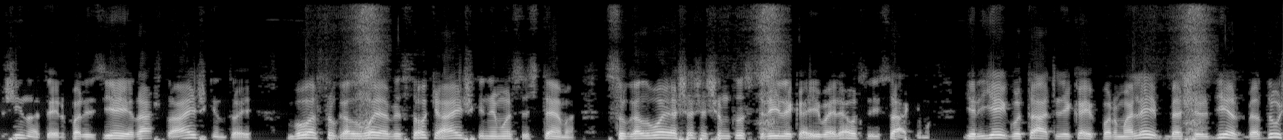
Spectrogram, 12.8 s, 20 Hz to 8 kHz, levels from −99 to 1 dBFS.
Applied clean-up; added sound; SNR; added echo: classical method spectral subtraction.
